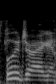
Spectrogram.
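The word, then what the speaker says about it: BLUDRGN: I had a little bit of a problem trying to figure out how to pronounce that name because it's actually B-L-U-D-R-G-N. So I was like, is it Blood Rain or something?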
